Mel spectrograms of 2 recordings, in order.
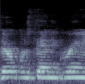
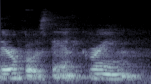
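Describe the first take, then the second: First: It is said in a fearful, wary tone. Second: It is said warmly, with a smile.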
